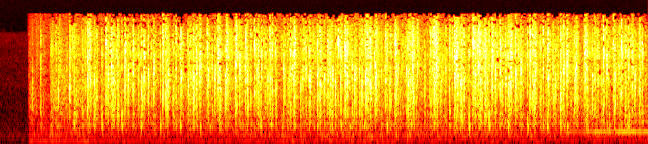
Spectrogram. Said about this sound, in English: That's like eight people clapping, by the way.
